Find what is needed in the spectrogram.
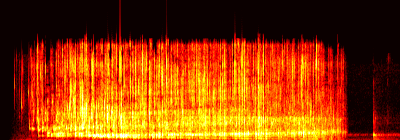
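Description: Water pouring for about three seconds and stopping abruptly. Near the end comes a short click, followed by a faint, steady ringing tone.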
